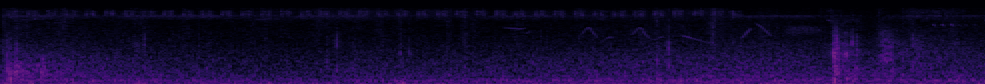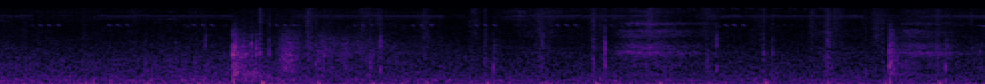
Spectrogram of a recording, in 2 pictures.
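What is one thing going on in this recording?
Footsteps run over grass and dirt.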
